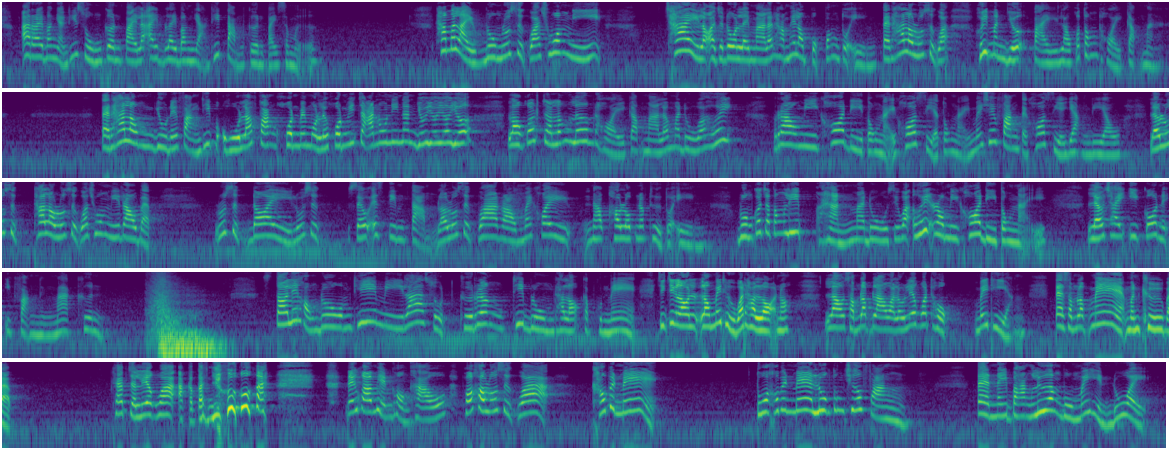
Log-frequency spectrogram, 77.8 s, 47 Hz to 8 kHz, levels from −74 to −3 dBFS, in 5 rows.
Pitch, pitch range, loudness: 295 Hz, 250-355 Hz, -21 LUFS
